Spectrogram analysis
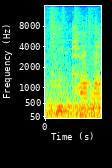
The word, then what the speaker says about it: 二股: がこれはねもう普通に思うだけでいいです二股と読むんですがね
